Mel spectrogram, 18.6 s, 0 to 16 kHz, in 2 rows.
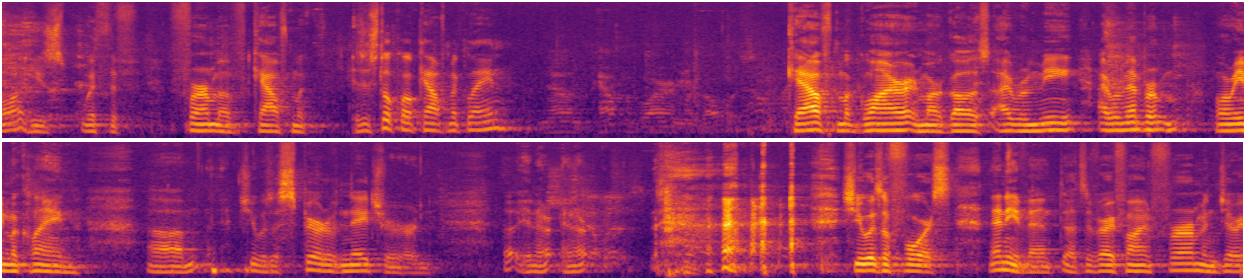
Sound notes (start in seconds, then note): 14.2 laughs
